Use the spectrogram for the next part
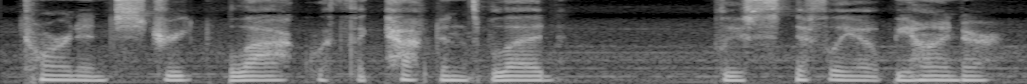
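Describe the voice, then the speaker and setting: Dark-voiced woman narrating a horror tale. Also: sits low. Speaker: narrator, paranormal storyteller. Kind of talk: scripted horror story narration, read aloud.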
